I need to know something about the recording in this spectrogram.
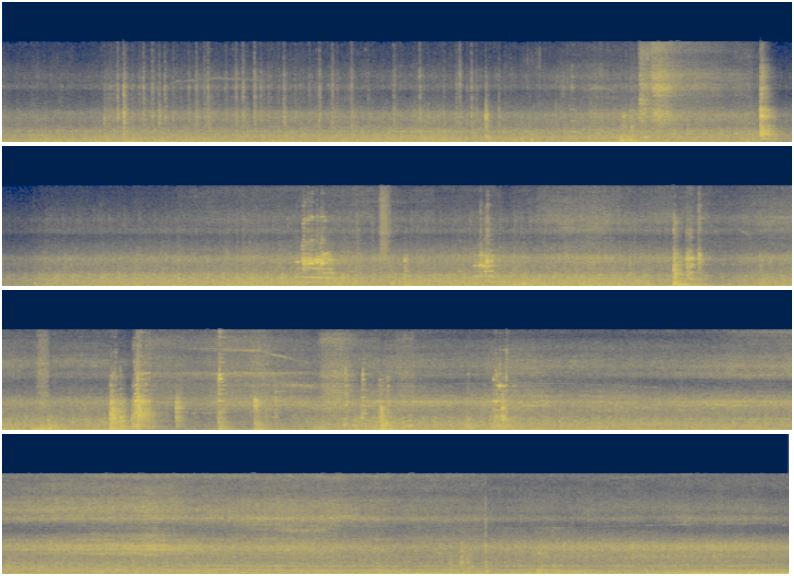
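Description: Diesel engine of a Hitachi amphibious excavator running steadily, with a low throb pulsing about twice a second for the first several seconds. From about six seconds in to about twenty, a series of sharp knocks sounds over the engine.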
